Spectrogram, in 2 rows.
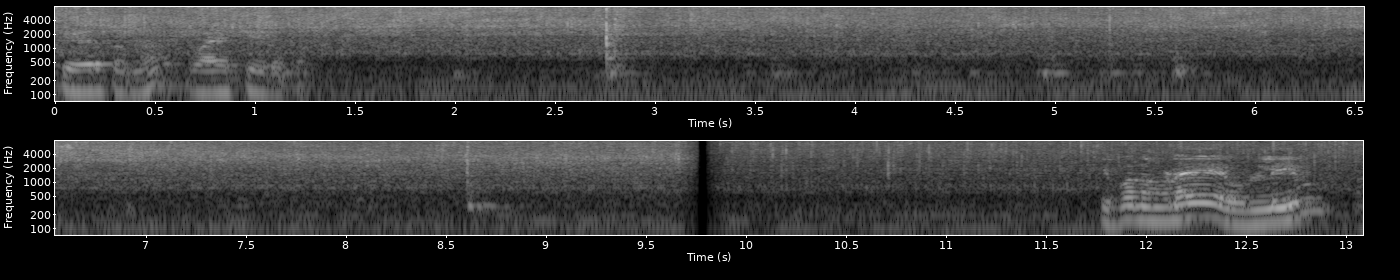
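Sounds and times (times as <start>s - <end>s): vegetables sizzling in oil: 0.0s - 13.0s
spoon scraping pan: 1.4s - 7.1s.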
